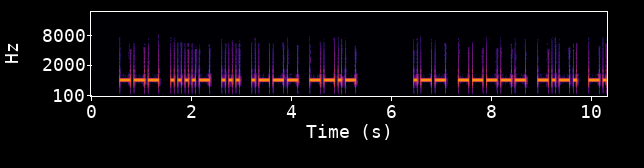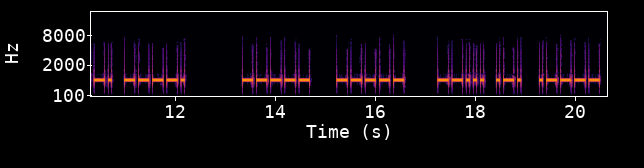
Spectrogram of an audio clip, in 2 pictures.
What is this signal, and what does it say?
Morse code, heard as a keyed tone, about 17 wpm, spaced as for 14 wpm, 800 Hz. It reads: O4SJQ W0CC9 007R1
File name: 1500C S B 16wpm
